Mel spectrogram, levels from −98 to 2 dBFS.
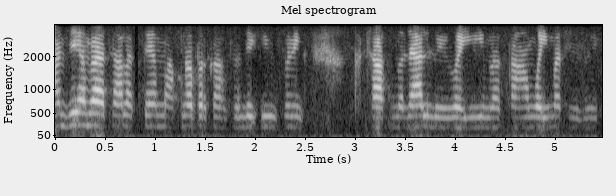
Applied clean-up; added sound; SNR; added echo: neural separator model SepFormer DNS4.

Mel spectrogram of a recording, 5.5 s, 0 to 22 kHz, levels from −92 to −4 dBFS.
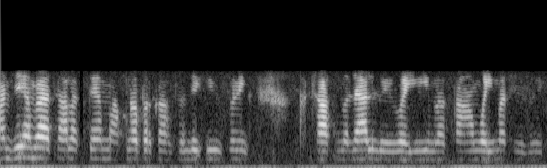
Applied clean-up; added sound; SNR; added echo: none; Livestock, farm animals, working animals; 19 dB; none.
